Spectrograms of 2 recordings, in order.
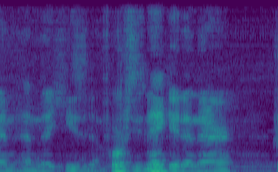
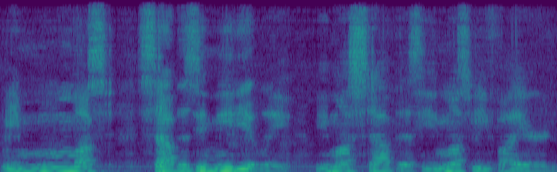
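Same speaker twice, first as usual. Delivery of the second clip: slow, higher, solemn declaration; hammed-up grave determination; mock heroic father voice; dramatic vow; 6 semitones higher, 7 dB louder, slower than usual. Vice principal's dramatic vow.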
